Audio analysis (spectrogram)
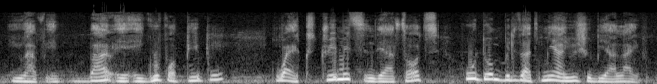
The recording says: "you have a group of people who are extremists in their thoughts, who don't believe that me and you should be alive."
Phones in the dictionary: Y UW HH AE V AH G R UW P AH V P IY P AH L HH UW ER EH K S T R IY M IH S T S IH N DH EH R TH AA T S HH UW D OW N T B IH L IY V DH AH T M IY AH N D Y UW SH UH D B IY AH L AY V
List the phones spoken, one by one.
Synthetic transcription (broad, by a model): Y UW HH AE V AH G R UW P AH V P IY P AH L HH UW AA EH K S T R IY M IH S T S IH N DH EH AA TH AA T S HH UW D OW N T B IH L IY V DH AH T M IY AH N Y UW SH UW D B IY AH L AY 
